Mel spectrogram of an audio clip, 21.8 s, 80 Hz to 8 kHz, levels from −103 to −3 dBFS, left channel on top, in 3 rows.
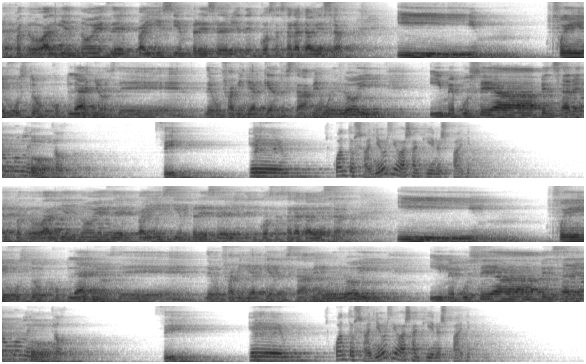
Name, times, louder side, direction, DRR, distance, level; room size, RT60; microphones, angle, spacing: voice 1, 0.0-4.6 4.9-6.4 6.9-12.3 12.6-14.6 14.9-15.3 16.6-16.8 17.7-17.8, left 1 dB, 30° left, -7 dB, 4.0 m, -25 dB
voice 2, 14.4-15.3 17.6-18.4 18.7-20.4, equal, 5° right, 6 dB, 1.9 m, -29 dB
27.0 x 17.0 x 9.4 m, 1.3 s
head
